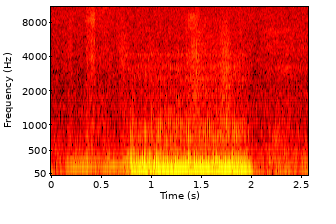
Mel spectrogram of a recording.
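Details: Sleeping dog snoring: a single deep, buzzing snore of over a second after a softer breath.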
